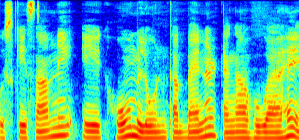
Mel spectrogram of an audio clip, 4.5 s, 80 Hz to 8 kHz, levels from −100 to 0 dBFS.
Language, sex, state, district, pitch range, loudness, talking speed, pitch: Hindi, male, Chhattisgarh, Jashpur, 130-150 Hz, -15 LUFS, 135 wpm, 135 Hz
